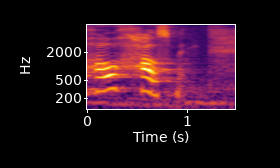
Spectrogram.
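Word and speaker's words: Raoul Hausmann: O tema da aula de hoje é a colagem tridimensional novamente, e a gente vai focar num artista chamado Hall Houseman, pronúncia alemã, né?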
